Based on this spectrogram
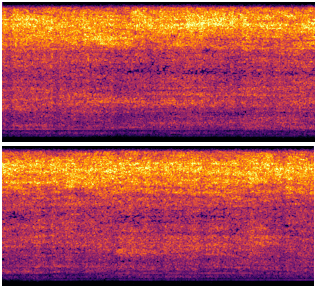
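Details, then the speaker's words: Kikoki (Hitachi-equivalent) angle grinder after repair for growling then stopping: runs free with smooth steady high whine and hiss, no sparking. "oke saudara berhasil sempurna tidak ada saksikan bunga api dan halus suara mesinnya"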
